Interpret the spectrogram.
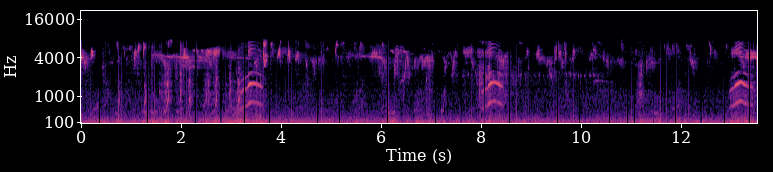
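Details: Birds visiting a watering hole in southern California's western Mojave Desert, near Joshua Tree National Park, in March 2024. An arched, nasal call repeats about every five seconds amid dense high-pitched chirping.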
